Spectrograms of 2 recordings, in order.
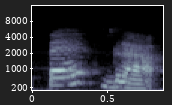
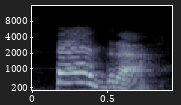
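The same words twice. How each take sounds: First: Pedra split as pe-dra; syllable by syllable. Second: Said in the usual way. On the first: Shown as a demonstration. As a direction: pause between the two syllables of pedra. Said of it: "quando separamos a palavra pedra". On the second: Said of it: "o quarto exemplo de palavras".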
